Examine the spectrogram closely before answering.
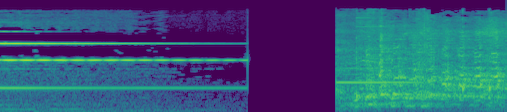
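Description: A bell-like chime sound effect: one strike ringing with several clear tones, fading for about two and a half seconds, then cut off abruptly into a moment of dead silence before other sound resumes.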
